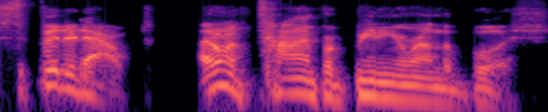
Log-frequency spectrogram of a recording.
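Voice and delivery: harsh, curt, aggressive, snappy voice. Reading a replacement line aloud to show its tone: aggressive and snappy. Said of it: "very aggressive and snappy".

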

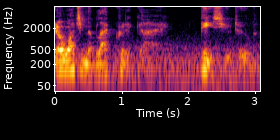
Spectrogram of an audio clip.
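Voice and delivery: cold, stern commander voice. Asked for a favor at a convention, look to the camera and speak in Gendo's voice. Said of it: "in Gendo's voice".

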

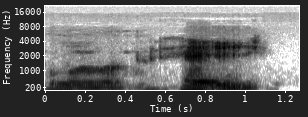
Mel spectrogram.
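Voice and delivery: soft, calm voice. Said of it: "he's got a really calm voice".

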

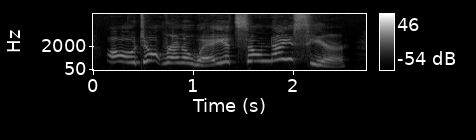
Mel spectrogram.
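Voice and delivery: contented, happy sigh in a very high voice. Reading a story, the dragon answers the fleeing animals: sighing happily. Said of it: "Sapphire sighed happily".

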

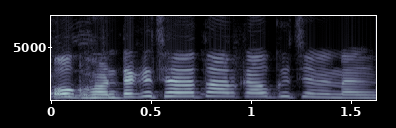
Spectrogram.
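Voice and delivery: ordinary delivery

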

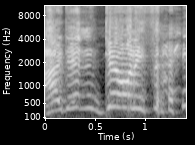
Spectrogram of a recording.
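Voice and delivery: shrill, very high, loud yell. Hearing two people crying loudly from across the way, answering them: yelling back. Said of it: "I just yell back".

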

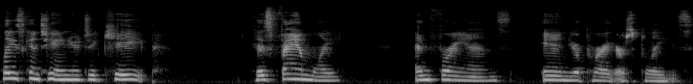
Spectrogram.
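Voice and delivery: choked up, emotion catching in the throat. Asking viewers to keep a friend's family in their prayers, choked up. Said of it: "I'm getting choked up a little bit".

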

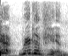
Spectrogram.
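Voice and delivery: small, very high voice. Betts looks at the speaker after the man has left and talks in her little high voice. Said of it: "said in her little high voice".

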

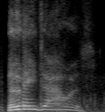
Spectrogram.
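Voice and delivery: high, loud yell. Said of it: "Why are you yelling everything?".

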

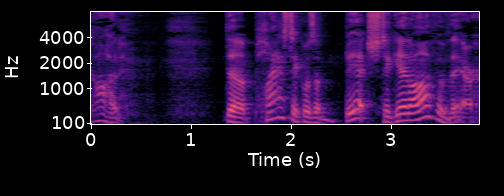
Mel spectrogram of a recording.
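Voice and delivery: slow, winded, puffing, out of breath. Speaker has just finished getting plastic wrapping off, talking out of breath. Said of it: "I'm out of breath because".

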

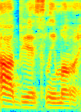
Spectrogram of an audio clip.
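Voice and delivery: plain

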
